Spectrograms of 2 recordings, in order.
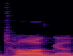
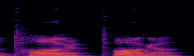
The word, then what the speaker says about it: Tonga: He's saying, please, it's a soft G in Tonga, not a hard. It's a Tonga, right? Tonga.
